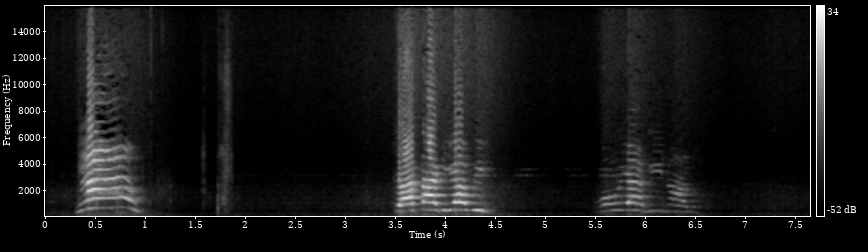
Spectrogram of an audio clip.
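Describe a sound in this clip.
A young boy speaks in short, high-pitched bursts close by.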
